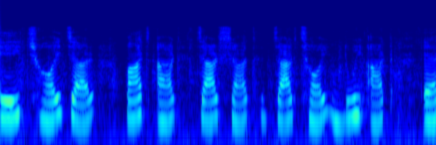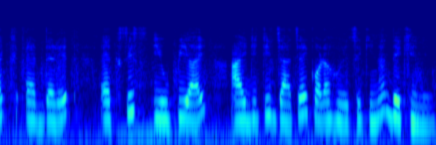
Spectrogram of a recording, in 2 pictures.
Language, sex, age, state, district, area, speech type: Bengali, female, 18-30, West Bengal, North 24 Parganas, urban, read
